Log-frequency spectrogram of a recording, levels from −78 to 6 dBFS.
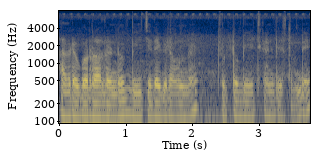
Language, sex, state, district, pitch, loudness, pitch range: Telugu, male, Andhra Pradesh, Manyam, 105 Hz, -20 LUFS, 100-105 Hz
